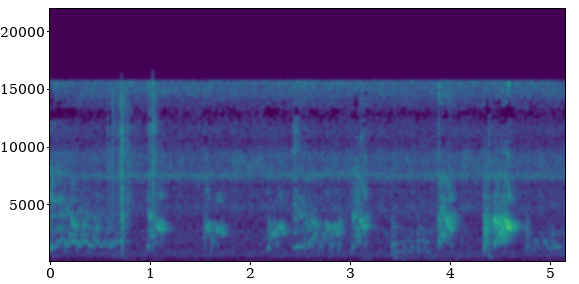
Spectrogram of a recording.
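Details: Pet budgerigar family, father, mother and young, in a cage with its door open, the young one seeking attention; quick bursts of scratchy, chattering chirps and short warbles come in irregular clusters throughout, with a louder sharp note near the end.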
